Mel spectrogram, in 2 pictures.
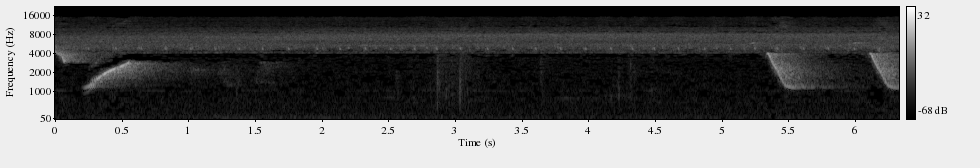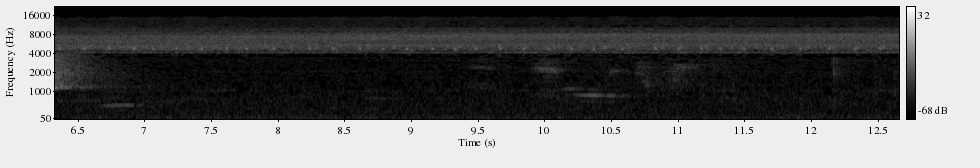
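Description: Steady high-pitched insect chorus, with a bird calling over it: one sharp rising whistle just after the start, then two quick down-slurred whistles about five and a half seconds in.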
